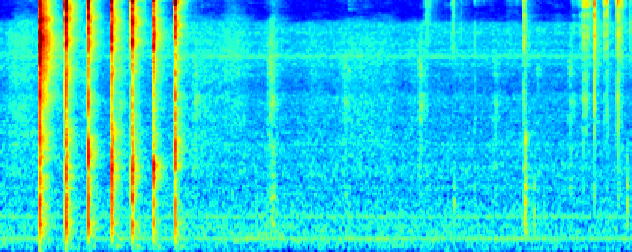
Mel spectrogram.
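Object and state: Boiled eggshell, cracked by tapping.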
